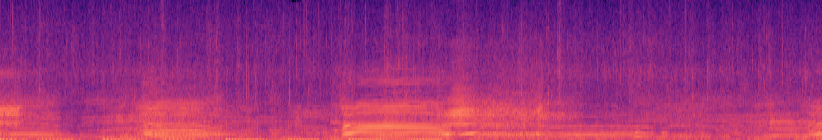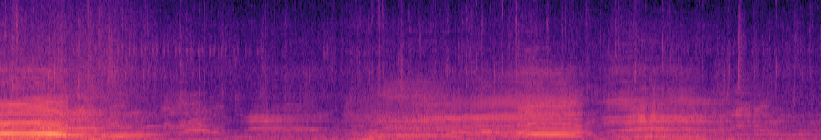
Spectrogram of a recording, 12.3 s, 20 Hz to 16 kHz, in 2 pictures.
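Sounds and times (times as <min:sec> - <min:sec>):
low background rumble: 0:00.0 - 0:03.4
goats bleating with wavering nasal cries: 0:00.0 - 0:12.3.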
